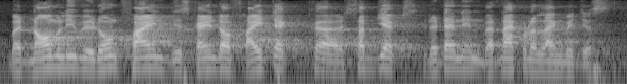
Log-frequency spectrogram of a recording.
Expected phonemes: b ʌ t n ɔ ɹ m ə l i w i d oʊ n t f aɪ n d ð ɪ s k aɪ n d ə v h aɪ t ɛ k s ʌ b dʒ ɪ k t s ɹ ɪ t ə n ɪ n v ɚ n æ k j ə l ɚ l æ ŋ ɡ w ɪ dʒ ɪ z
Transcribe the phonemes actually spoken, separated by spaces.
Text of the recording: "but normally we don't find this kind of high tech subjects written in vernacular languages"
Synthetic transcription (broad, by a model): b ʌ t n ɔ ɹ m ə l i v i d oʊ n t f aɪ n d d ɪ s k aɪ n d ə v h aɪ t ɛ k s ʌ b dʒ ɪ k t s ɹ ɪ t ə n ɪ n b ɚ n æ k j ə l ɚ l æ ŋ ɡ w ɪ dʒ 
